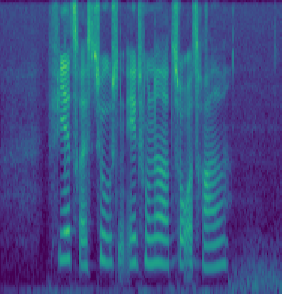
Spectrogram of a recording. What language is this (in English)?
Danish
